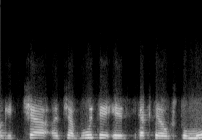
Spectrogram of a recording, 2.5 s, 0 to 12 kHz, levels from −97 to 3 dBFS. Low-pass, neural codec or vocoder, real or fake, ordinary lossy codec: 7.2 kHz; none; real; Opus, 32 kbps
